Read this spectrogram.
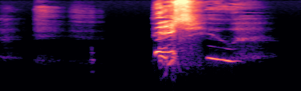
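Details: Person with an itchy, allergic nose all day: soft sniffing inhalations build to one loud, explosive sneeze with a voiced trailing sound, a relieving allergy sneeze.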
